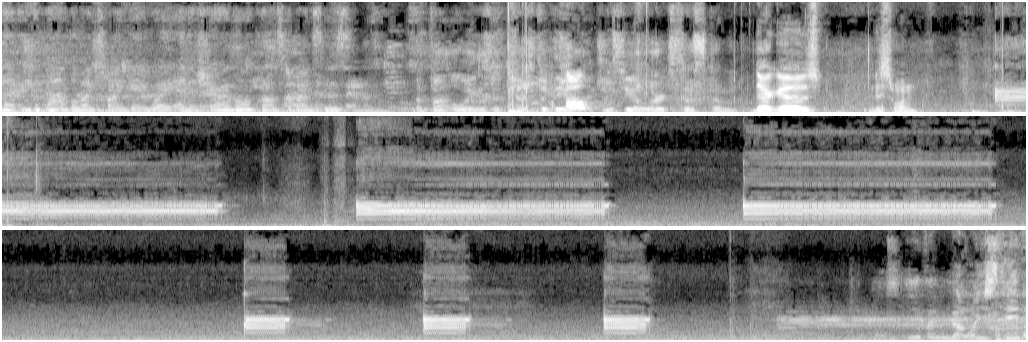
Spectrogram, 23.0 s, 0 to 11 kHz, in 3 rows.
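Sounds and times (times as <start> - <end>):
screechy digital data tones: 21.2 - 23.0.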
